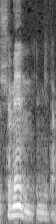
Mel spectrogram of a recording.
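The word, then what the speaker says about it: שמן: 맞춘 것처럼 보이지만 원어에 히브리 원어가 비슷한 그 발음이기 때문에 그렇습니다 이름은 셈이고요 기름은 쉐멘입니다 그래서 shame sheman보다 쉐미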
